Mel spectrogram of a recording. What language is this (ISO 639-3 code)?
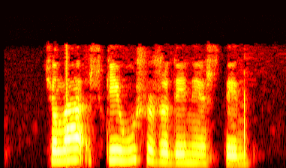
chm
